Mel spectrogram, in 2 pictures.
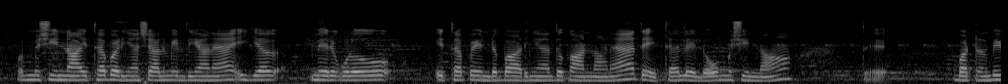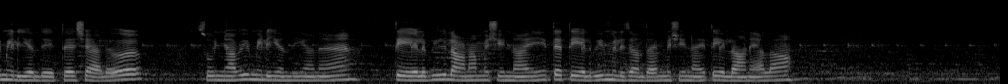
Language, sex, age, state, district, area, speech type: Dogri, female, 30-45, Jammu and Kashmir, Samba, rural, spontaneous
